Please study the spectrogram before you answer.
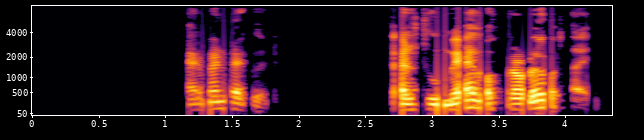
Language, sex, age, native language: Icelandic, male, 13, Icelandic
